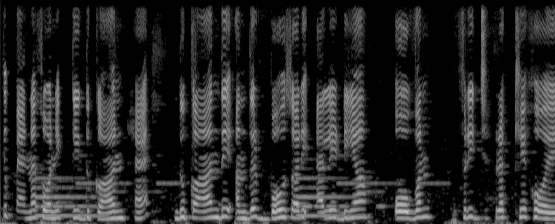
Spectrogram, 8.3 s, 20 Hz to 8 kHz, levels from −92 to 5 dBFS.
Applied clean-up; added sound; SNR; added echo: classical method Wiener filter.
